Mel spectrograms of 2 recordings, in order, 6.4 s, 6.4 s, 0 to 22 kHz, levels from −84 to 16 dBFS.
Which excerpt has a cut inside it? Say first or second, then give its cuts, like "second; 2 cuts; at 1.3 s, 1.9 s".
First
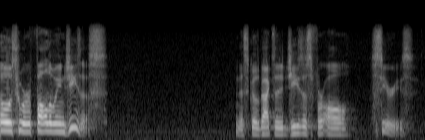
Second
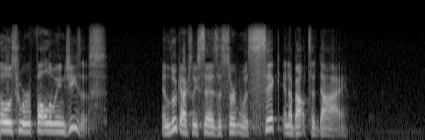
second; 1 cut; at 2.3 s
